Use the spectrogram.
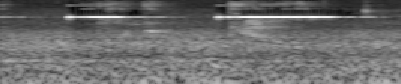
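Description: A workout interval timer for a Tabata session sounds two thin, steady electronic beeps, one short and one held for about a second, over a low background rumble.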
